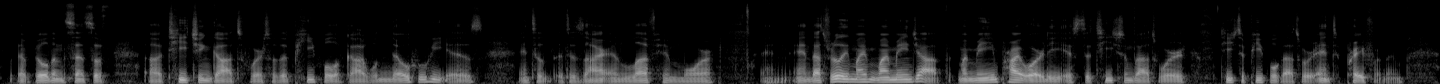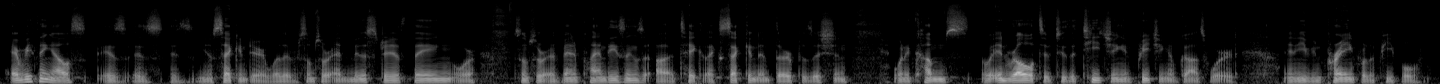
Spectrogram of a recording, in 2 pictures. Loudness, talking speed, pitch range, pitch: -31 LUFS, 210 wpm, 75-90 Hz, 80 Hz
